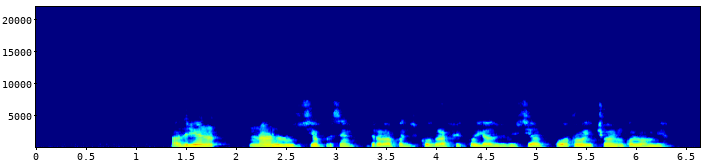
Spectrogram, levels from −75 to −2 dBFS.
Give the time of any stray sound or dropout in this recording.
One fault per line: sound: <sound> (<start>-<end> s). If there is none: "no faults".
no faults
